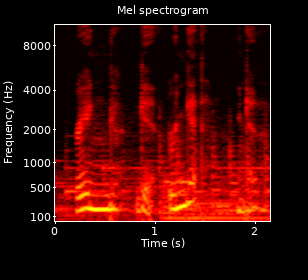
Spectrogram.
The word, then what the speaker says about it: ringgit: Ringgit. Something like that. Oh, hold on. This is another thing. How to pronounce?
